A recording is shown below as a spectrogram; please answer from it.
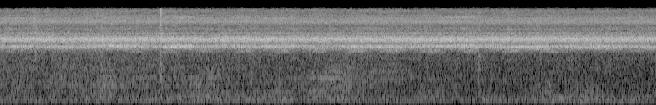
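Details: Crickets chirping in a Virginia backyard on a summer night: a dense, unbroken high-pitched chorus of steady trilling in two shrill bands, with a soft low rumble underneath and a few faint clicks.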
